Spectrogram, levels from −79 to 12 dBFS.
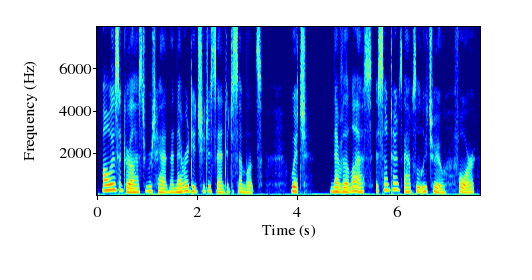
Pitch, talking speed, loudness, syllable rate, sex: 195 Hz, 155 wpm, -18 LUFS, 6.0 syllables/s, female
